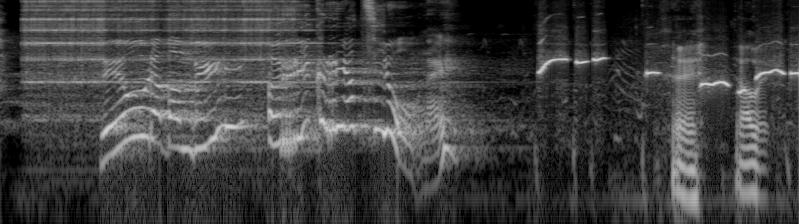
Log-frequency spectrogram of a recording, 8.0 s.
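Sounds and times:
speech: 1.0 - 4.7, 6.7 - 7.9
person whistling a short cheerful tune: 5.4 - 7.9.

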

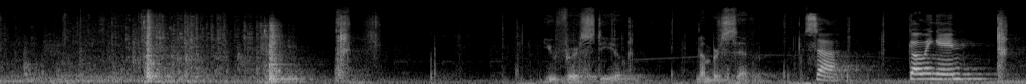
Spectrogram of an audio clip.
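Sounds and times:
door opening on the 27th floor: 0.0 - 3.5
speech: 5.5 - 10.1.

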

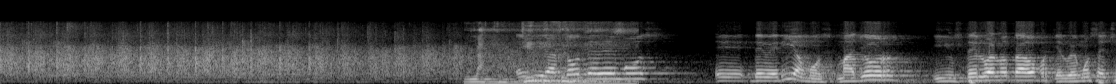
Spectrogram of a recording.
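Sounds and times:
audience applause for the national police at a municipal government event in Girardot: 0.0 - 6.0
speech: 4.6 - 6.6, 7.2 - 11.1.

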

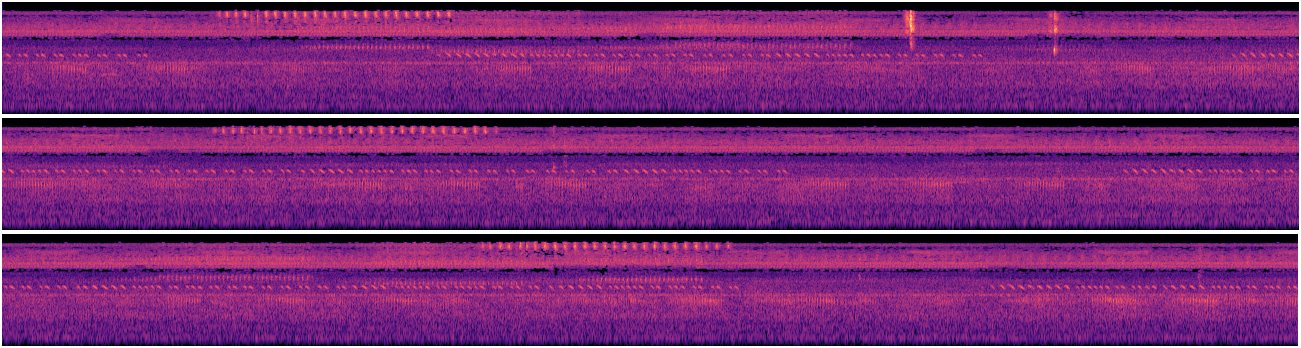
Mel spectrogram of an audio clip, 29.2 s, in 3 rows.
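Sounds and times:
insects trilling: 0.0 - 29.1.

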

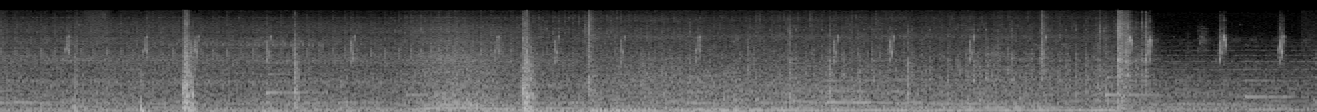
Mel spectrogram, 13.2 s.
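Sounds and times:
car driving off: 0.0 - 13.0
car door closing: 1.4 - 2.1, 5.2 - 6.0.

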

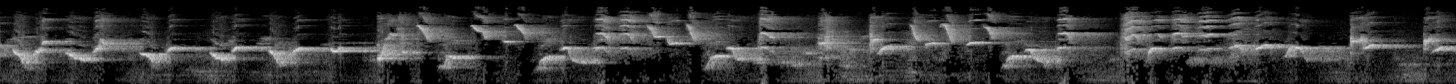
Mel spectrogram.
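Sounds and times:
songbird singing vigorously: 0.0 - 14.5.

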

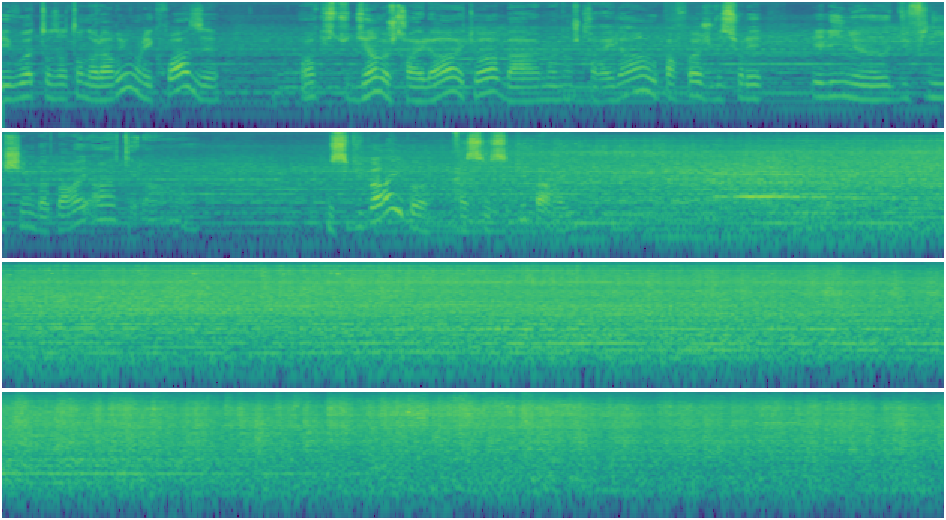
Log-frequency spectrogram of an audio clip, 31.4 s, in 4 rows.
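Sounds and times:
speech: 0.0 - 9.3, 10.6 - 13.6
train rolling on a steelworks factory railway in Lorraine: 0.0 - 31.3
wagons clattering over rails: 10.6 - 31.3.

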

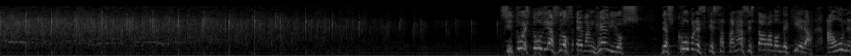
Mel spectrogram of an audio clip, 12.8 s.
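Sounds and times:
audience clapping hands: 0.0 - 7.8
speech: 7.6 - 12.7.

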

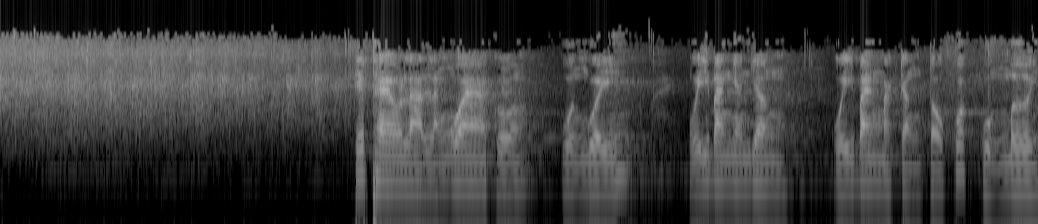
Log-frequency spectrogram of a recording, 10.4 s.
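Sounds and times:
audience in a hall clapping during a Buddhist ordination ceremony: 0.0 - 4.2
speech: 3.6 - 10.3.

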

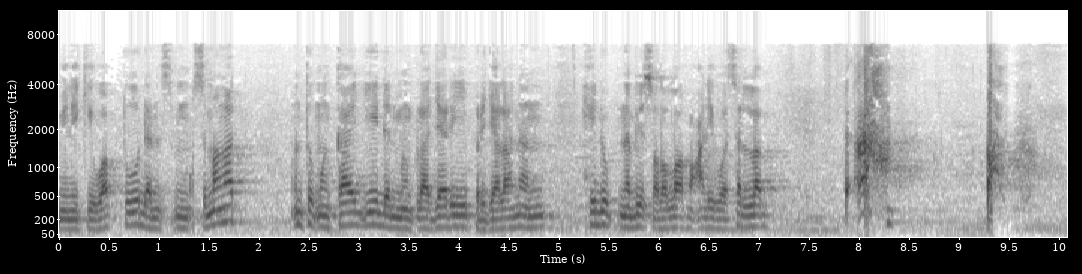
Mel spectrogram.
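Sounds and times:
speech: 0.0 - 8.5
sharp explosive sneezes: 7.8 - 10.0.

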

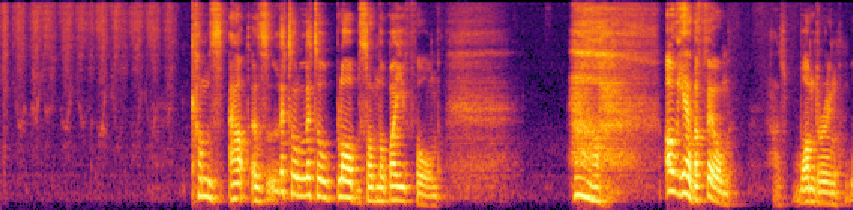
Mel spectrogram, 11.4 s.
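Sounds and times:
hands rubbing together near a microphone: 0.0 - 2.6
speech: 2.6 - 6.2, 8.9 - 11.3.

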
